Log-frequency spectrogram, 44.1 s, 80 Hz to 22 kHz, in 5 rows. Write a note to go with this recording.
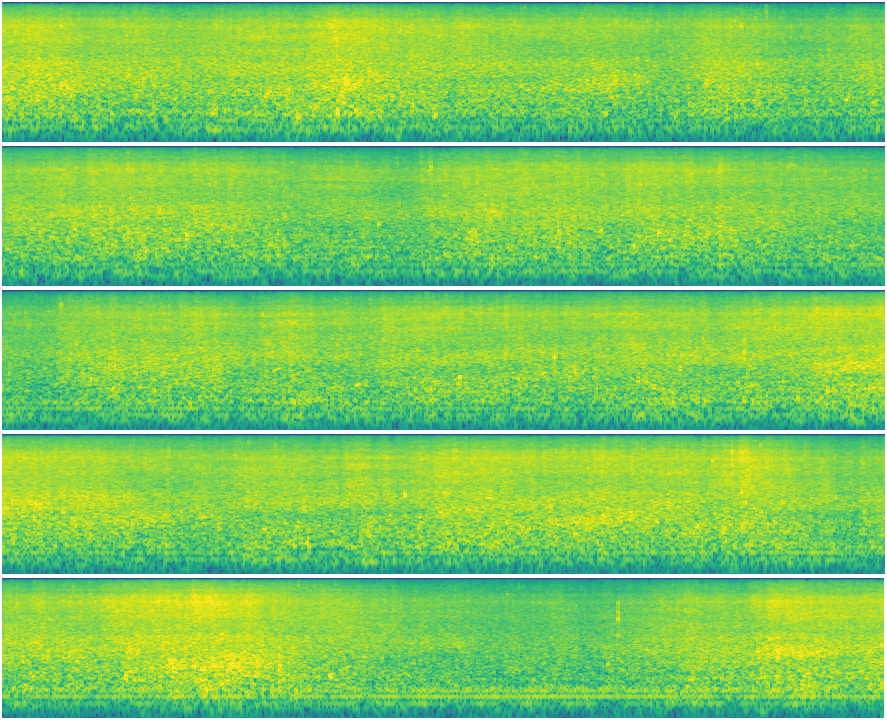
Plage de Caliete - Javea - Espagne, Ambiance - 2, ZOOM F3 + AKG C451B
